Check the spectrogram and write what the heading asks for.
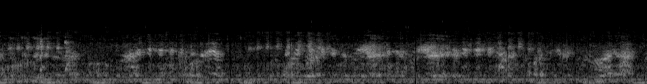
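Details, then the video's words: Frogs calling at night beside a pond: drawn-out, buzzy, quacking croaks rising and falling in overlapping waves, with a faint steady hum underneath. "1 Stunde Froschkonzert. Frosch Geräusche quaken. Frösche Geräusche Konzert"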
